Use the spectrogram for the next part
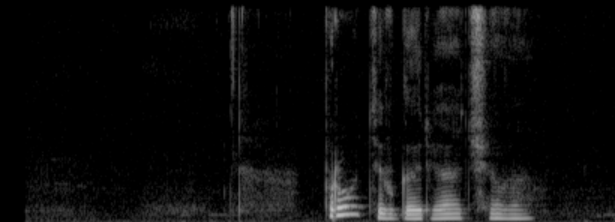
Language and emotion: Russian, sad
